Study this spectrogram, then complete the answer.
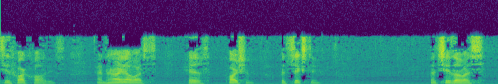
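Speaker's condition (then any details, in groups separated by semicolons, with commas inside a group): Stroke; not so easy to speak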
